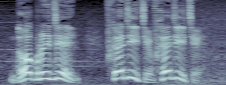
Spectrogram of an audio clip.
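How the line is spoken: Shouted. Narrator (Russian): крикнул он

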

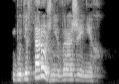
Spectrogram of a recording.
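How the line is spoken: Cold command. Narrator (Russian): холодно велел Орест

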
